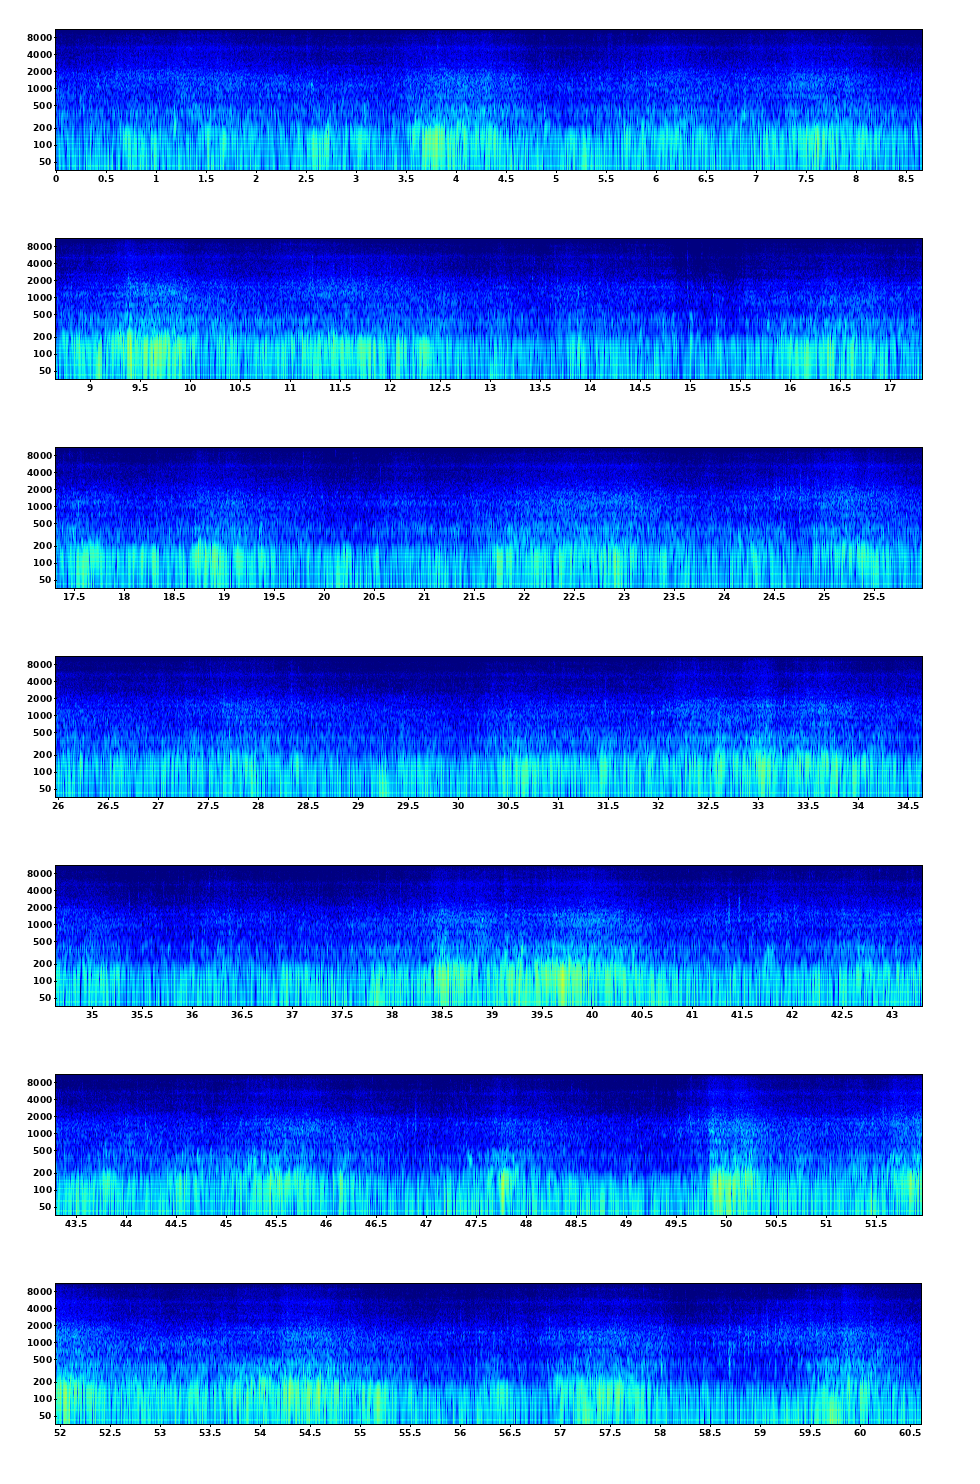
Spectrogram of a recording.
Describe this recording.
Grabación metiendo los micros dentro de la tronera del bunker. El acceso al búnker está imposible por estar colmatado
